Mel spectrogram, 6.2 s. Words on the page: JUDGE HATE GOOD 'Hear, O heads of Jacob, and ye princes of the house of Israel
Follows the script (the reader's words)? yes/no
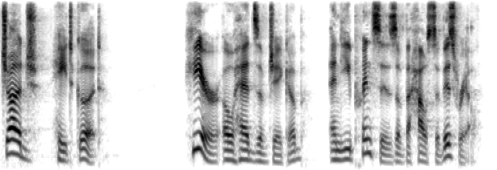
yes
